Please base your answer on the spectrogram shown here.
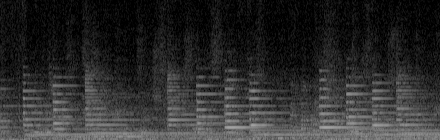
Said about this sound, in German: Diese Standuhr ist angeblich noch älter als das Raffles Hotel selbst. Sie schlägt jede Viertelstunde und bringt Westminster in die Tropen.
